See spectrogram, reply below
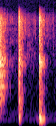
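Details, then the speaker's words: Adult with Tourette syndrome: three sharp finger snaps in quick, even succession, a repetitive finger-snapping motor tic that was blamed for overuse wrist pain. "they always said that it was overuse syndrome from snapping because that's all I would do"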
